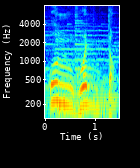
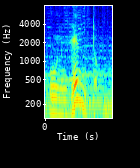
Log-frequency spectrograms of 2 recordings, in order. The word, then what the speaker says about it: ungüento: Y esto, señores, ungüento. Si no llevara estos dos puntitos llamados diéresis o crema, esto se pronunciaría ungüento, como Miguel.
